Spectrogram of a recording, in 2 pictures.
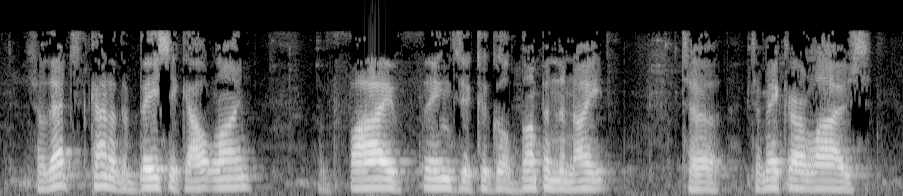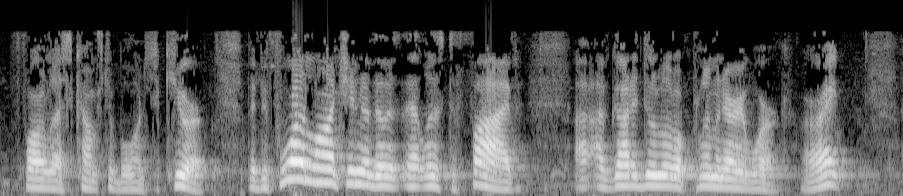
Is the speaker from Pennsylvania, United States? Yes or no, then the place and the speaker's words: yes; Pittsburgh, Pennsylvania, United States; If I'm going to write an article about bass fishing in the Monongahela River in my hometown in Pittsburgh, I still have to send it in.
